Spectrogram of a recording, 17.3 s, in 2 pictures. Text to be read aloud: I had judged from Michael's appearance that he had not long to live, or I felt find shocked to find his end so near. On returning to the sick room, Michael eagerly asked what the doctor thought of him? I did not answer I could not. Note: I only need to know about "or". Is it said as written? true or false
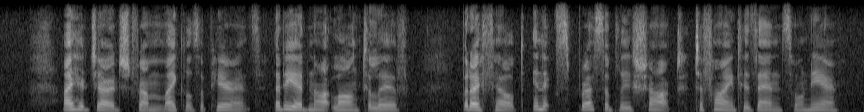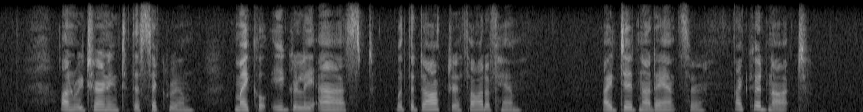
false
